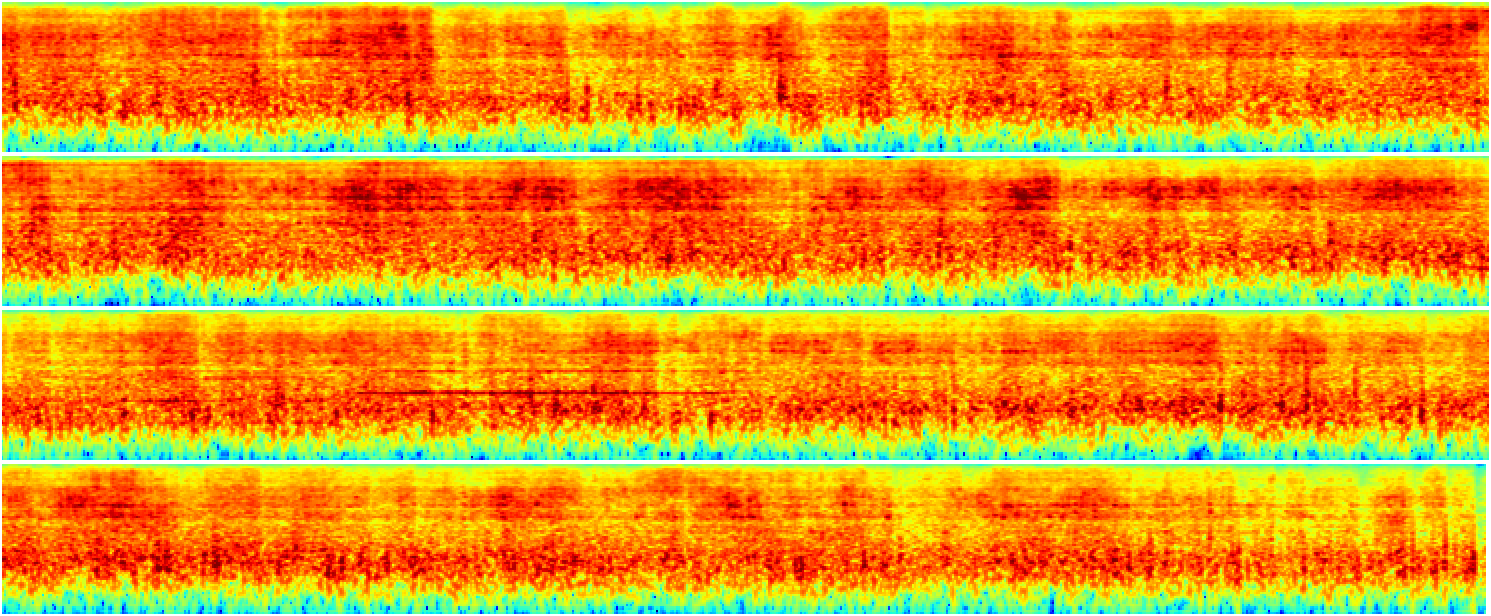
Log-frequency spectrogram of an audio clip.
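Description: Heritage diesel locomotive working hard under load at the head of a moving train, heard from an open coach window: a steady engine drone mixed with running noise from the moving train.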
